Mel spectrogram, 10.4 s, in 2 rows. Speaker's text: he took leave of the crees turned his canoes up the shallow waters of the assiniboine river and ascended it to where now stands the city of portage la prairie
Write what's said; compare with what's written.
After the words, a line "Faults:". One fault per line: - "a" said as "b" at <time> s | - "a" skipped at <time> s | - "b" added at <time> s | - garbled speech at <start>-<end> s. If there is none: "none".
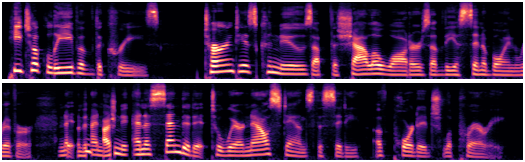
he took leave of the crees turned his canoes up the shallow waters of the assiniboine river [garbled] and ascended it to where now stands the city of portage la prairie
Faults:
- garbled speech at 5.8-6.5 s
